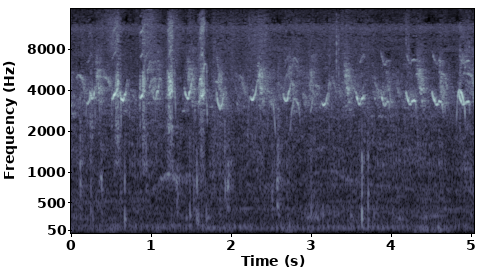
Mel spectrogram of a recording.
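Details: Flock of hungry domestic ducklings at feed and drinking water, many high wavering peeps repeated rapidly over one another, with clicks from pecking and a low background hum.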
